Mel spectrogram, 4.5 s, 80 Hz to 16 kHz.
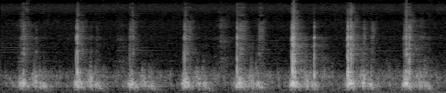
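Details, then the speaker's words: A pregnant woman's own adult heartbeat on a battery-powered handheld home fetal Doppler: regular whooshing pulses at about 109 a minute, with the rate shown on the display. "vous voyez, là vous entendez mon cœur battre. Là ça vous montre à quelle fréquence mon cœur bat."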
